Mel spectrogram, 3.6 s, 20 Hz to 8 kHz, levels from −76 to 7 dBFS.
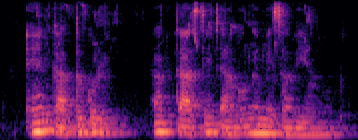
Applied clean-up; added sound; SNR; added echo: neural separator model SepFormer DNS4.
